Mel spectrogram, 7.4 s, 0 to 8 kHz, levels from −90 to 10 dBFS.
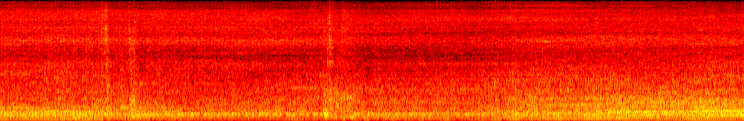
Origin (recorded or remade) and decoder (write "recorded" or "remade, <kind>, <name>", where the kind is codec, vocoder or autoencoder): recorded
